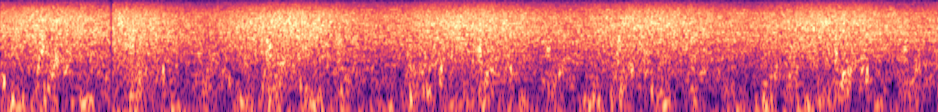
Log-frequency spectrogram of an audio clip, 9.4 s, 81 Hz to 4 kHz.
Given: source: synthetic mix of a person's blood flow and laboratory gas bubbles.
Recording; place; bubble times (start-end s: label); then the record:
Doppler ultrasound of blood flow; precordium
4.06-4.44 s: bubbles
From the record:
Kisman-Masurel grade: 212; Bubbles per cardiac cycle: several, 3 to 8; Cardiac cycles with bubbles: 1 to 10%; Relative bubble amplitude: moderate (0.250 to 0.450); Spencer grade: 1 (occasional bubble signal discernible with the cardiac motion signal, with majority of cardiac periods free of bubbles); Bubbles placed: anywhere in the cardiac cycle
